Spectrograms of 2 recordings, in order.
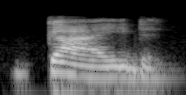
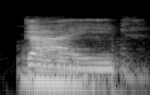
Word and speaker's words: guide: this word again please all right we don't pronounce the you in this word it's just guide guide okay and everybody in the class with your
